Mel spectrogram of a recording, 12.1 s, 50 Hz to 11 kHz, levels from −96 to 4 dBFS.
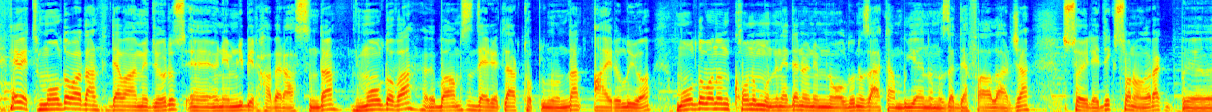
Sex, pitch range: male, 95-125 Hz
